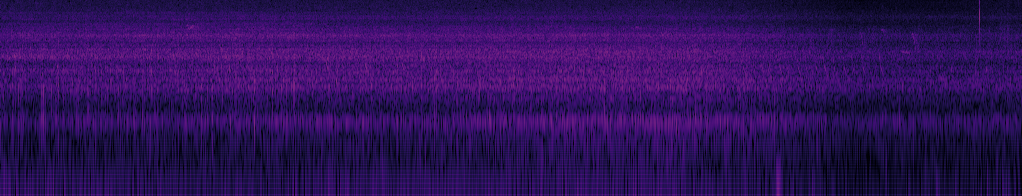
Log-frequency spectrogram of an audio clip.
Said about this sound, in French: Donc ça, c'est le bruit de la bouilloire que nous mettons en marche plusieurs fois par jour euh, afin de faire chauffer de l'eau euh, pour boire des tisanes ou des thés en sachet.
